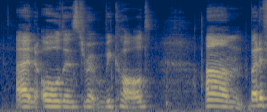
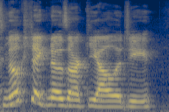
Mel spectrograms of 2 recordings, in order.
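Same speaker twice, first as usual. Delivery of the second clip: ordinary talk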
